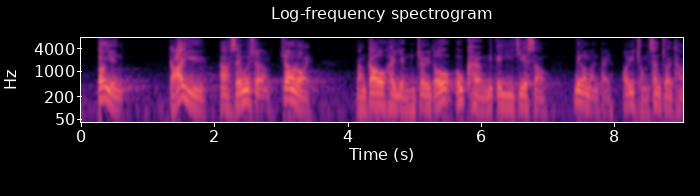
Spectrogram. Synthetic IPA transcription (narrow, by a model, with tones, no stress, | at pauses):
t̪ɔː˥ŋjiː˨˩n | kaː˨˥jyː˨˩haː˨˧sɛː˨˧wu˨˥jsœː˨ŋt͡ʃœː˥ŋlɔː˨˩j | nɐ˨˩ŋkɐ˧whɐ˨jːɪ˨˩ŋt͡ʃɵ˨ɥt̪o˨˥who˨˥wkʰœː˨˩ŋliː˨t̚kɛ˧jiː˧t͡siː˨˧kɛ˧˥sɐ˨˩w | niː˥kɔː˧mɐ˨nt̪ʰɐ˨˩jhɔː˨˥jiː˧t͡ʃʰʊ˨˩ŋsɐ˥nt͡sɔː˧jt̪ʰaː˧˥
